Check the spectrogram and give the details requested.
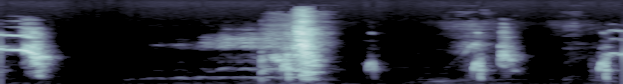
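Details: Two angry broody hens attacking: a harsh, rasping squawk falling in pitch, a long buzzy growl, then short sharp clucks and a final rising squawk.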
